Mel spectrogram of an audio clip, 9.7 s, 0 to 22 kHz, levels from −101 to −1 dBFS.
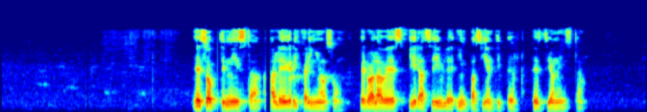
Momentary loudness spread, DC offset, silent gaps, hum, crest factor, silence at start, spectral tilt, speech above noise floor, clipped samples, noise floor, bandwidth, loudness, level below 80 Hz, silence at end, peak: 13 LU; under 0.1%; none; none; 20 dB; 2.9 s; -3 dB/octave; 60 dB; under 0.1%; -80 dBFS; 8 kHz; -20 LUFS; -60 dBFS; 0.95 s; -2 dBFS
